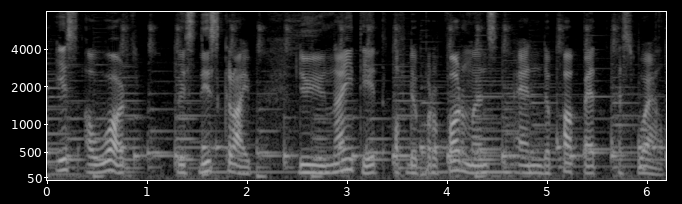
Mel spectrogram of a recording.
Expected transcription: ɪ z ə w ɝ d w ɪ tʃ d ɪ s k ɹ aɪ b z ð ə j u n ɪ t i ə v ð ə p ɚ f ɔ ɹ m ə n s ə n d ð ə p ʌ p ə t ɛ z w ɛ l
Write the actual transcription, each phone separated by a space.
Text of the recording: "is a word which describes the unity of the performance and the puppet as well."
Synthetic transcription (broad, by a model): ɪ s ə w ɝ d w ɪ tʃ d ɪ s k ɹ aɪ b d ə j u n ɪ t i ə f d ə p ɚ f ɔ ɹ m ə n s ə n d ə p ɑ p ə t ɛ s w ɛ l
